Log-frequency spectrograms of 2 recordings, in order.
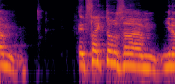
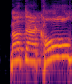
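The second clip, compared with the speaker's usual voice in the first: put-on, higher-pitched weather-report announcer voice. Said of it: "That's actually a really good fucking impression".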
